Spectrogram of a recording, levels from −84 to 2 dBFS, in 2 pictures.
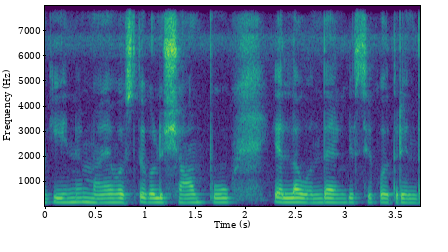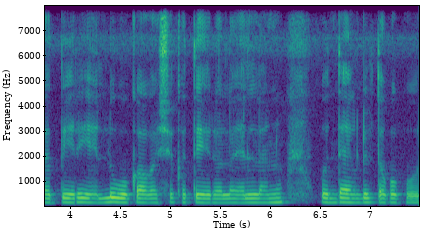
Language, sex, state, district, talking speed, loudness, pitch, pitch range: Kannada, female, Karnataka, Chamarajanagar, 130 wpm, -20 LUFS, 165 Hz, 160-170 Hz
